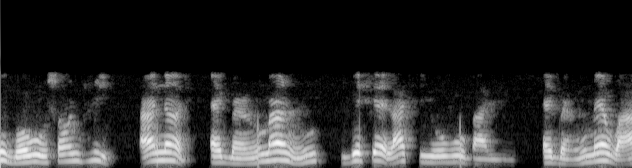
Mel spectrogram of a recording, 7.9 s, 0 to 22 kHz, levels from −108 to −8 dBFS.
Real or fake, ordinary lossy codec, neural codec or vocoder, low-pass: real; none; none; 3.6 kHz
